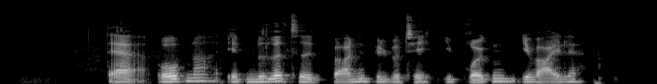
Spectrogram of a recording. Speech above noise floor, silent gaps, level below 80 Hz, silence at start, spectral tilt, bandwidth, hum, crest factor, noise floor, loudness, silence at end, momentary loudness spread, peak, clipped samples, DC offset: 47 dB; none; -56 dBFS; 1.1 s; -7 dB/octave; 11 kHz; none; 18 dB; -70 dBFS; -24 LUFS; 0.55 s; 9 LU; -6 dBFS; under 0.1%; under 0.1%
